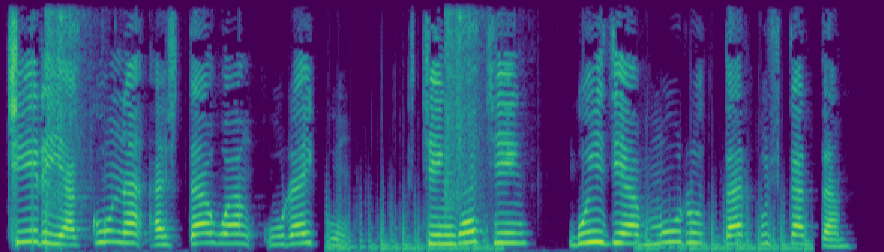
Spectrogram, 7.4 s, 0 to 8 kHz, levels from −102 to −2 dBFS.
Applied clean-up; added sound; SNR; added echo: none; Shatter / Crushing + Strum; 15 dB; none.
